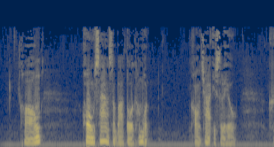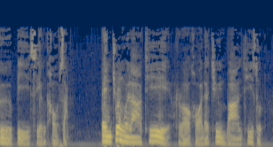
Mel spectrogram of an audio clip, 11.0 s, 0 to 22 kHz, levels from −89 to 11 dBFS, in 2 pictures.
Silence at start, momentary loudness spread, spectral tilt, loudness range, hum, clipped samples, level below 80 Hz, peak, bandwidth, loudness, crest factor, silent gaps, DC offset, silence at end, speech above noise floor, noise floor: 0.15 s; 13 LU; -5 dB/octave; 7 LU; none; under 0.1%; -32 dBFS; -2 dBFS; 11.5 kHz; -18 LUFS; 16 dB; none; under 0.1%; 0.15 s; 26 dB; -43 dBFS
